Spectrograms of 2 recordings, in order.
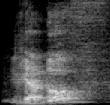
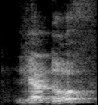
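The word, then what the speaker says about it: Лядов: Anatoly Lyadov. Fíjense, la O lleva acento, pronunciamos O. Anatoly Lyadov.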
